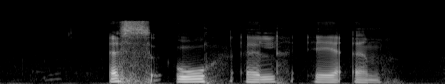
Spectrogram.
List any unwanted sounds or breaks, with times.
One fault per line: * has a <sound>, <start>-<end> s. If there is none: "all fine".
all fine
